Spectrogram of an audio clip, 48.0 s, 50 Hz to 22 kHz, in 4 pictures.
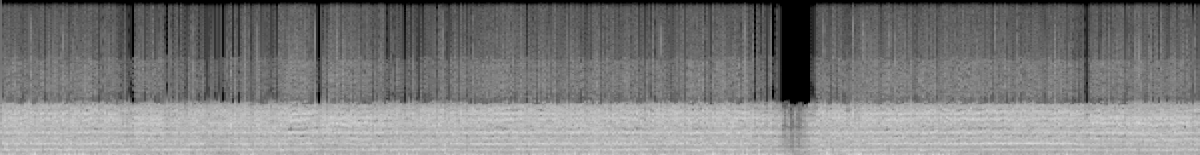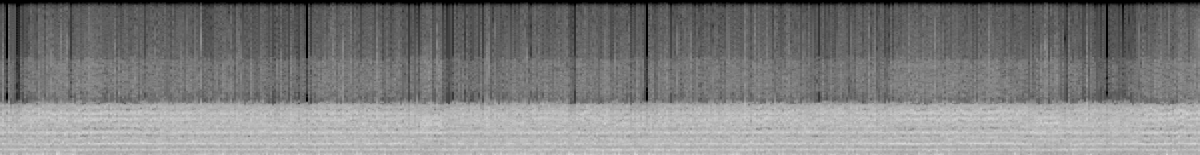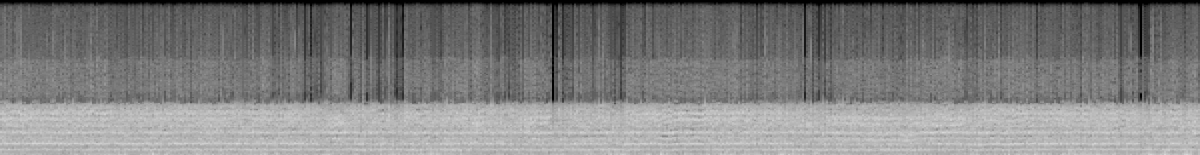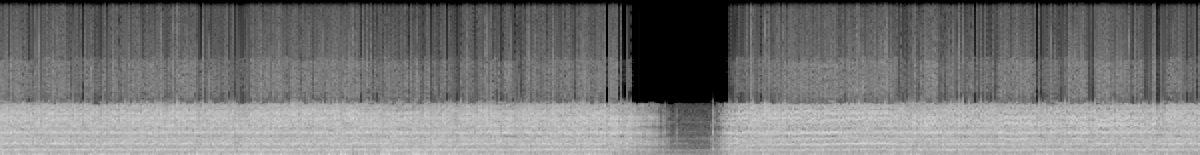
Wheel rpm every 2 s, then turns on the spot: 230, 230, 230, 170, 210, 220, 220, 230, 230, 230, 220, 230, 230, 230, 220, 220, 220, 230, 240, 230, 210, 110, 220, 230.
none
